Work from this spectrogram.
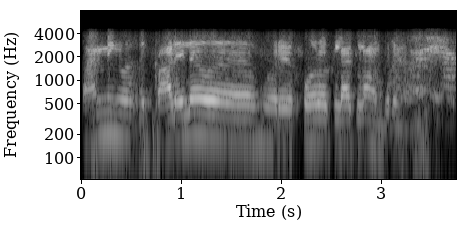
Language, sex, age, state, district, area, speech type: Tamil, male, 18-30, Tamil Nadu, Mayiladuthurai, urban, conversation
